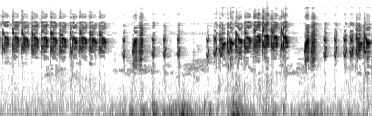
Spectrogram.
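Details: Long-tailed shrike singing vigorously, a rival-provoking song used to stir silent birds into singing. Dense, rapid, chattering high notes in fast bursts, a brief pause, then renewed scratchy chatter.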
